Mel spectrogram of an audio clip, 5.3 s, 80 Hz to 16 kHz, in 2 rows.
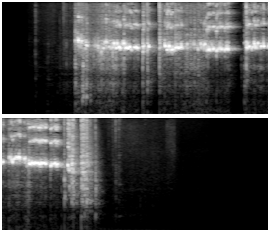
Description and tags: Shivering Sound 10 - Fork on metal
Really unpleasant noises in this pack.
They were made for a study about sounds that creates a shiver.
Not a "psychological" but a physical one.
Interior - Mono recording.
Tascam DAT DA-P1 recorder + AKG SE300B microphones - CK91 capsules (cardioid)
